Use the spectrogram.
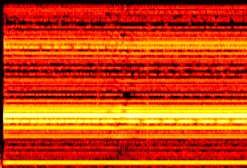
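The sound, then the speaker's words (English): A car's disc horn, the motorcycle-style type Ford uses on the new Ford Ranger for markets such as South America, China and India, honks in one steady, unbroken blast. It is loud and buzzy with a bright, harsh tone, held for a couple of seconds with no voices. “For those markets, Ford uses disc horns, like you might see on a motorcycle, and can be found on the new Ford Ranger.”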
